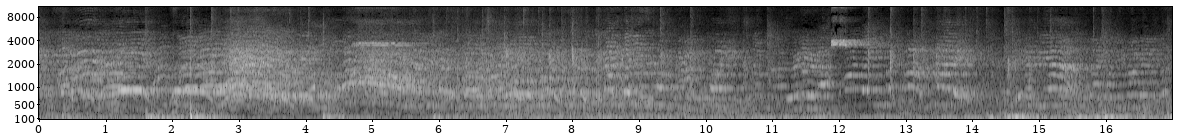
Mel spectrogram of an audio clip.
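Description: Young women players shout and call out to each other.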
